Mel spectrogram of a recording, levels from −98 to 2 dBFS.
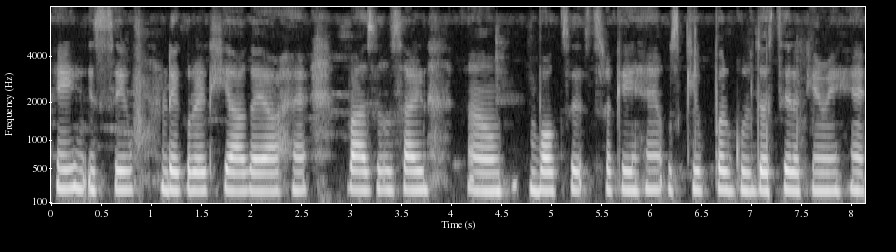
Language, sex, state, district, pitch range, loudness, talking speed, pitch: Hindi, female, Punjab, Fazilka, 225-235 Hz, -17 LUFS, 125 wpm, 230 Hz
